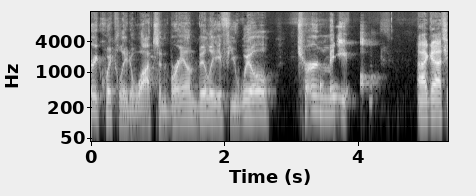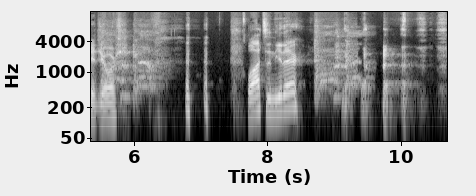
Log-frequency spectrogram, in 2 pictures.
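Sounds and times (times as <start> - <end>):
speech: 0.0 - 4.3, 4.9 - 6.1, 6.8 - 10.2
person coughing: 5.5 - 6.6, 8.7 - 10.7.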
